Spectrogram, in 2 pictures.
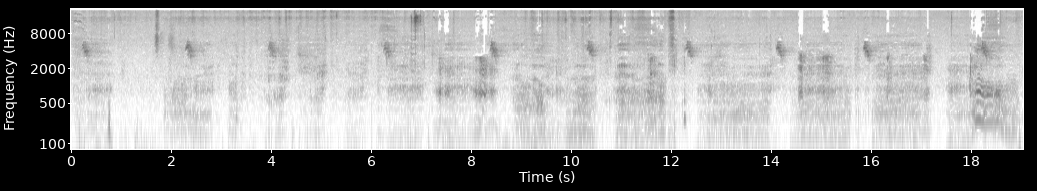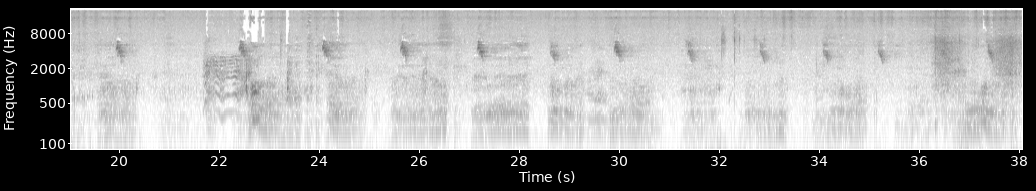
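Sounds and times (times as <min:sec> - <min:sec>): dogs play-growling: 0:00.0 - 0:38.0
dog yelping growl: 0:21.6 - 0:26.6.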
